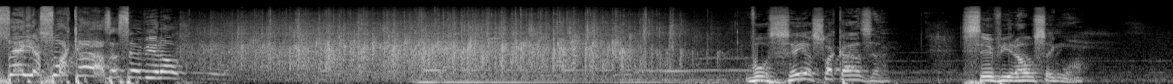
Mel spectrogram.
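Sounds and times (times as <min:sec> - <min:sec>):
speech: 0:00.1 - 0:02.5, 0:07.5 - 0:09.0, 0:09.6 - 0:10.9
audience applauding: 0:00.8 - 0:07.6.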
